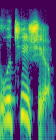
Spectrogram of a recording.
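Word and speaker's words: lutetium: uh list on something that I can barely pronounce Leticia is it Leticia yeah that's that's a good pronunciation okay why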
